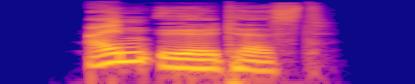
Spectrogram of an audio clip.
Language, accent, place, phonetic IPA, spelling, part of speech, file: German, Germany, Berlin, [ˈaɪ̯nˌʔøːltəst], einöltest, verb, De-einöltest.ogg
- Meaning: inflection of einölen: 1. second-person singular dependent preterite 2. second-person singular dependent subjunctive II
